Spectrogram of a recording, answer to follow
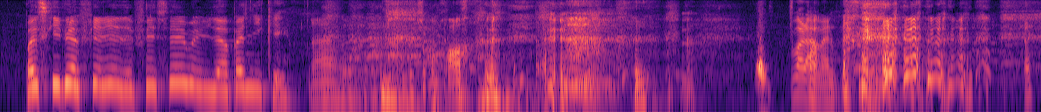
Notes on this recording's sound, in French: En direct du Paris Podcast Festival. Enregistré en direct et en public au Paris Podcast Festival, sur la scène de la Gaité Lyrique.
